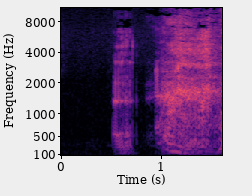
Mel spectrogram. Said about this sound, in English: I did realize that early on in our podcast history, Paul, we covered a film that had an early burp, Ben-Hur. Here is Ben-Hur in a burping scene.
